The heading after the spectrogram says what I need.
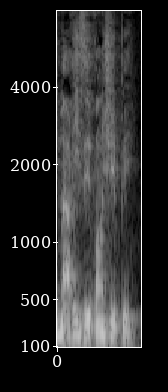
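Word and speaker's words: Maryse Ewanjé-Épée: Mais les Français prononcent ça, et elle-même, hein, dans l'émission, elle n'arrivait jamais à rappeler aux gens que c'est pas comme ça son nom. On dit Maryse Evan GP.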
